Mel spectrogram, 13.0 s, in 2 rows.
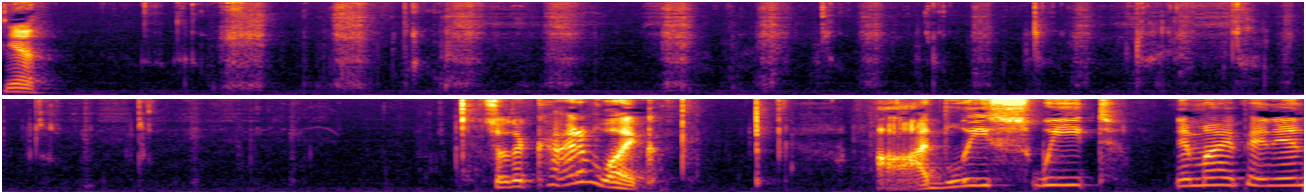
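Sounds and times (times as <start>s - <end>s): chewing crunchy snack: 0.6s - 9.0s.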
